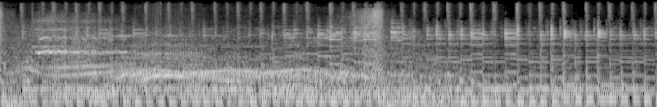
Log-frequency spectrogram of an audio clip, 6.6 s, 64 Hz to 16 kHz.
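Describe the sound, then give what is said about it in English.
A 1969 Ford Mustang's engine roars loud with a deep, steady rumble as its tires squeal in wavering pitches during the first few seconds, then the engine keeps growling on its own. “The 1969 Ford Mustang. Pure muscle.”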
